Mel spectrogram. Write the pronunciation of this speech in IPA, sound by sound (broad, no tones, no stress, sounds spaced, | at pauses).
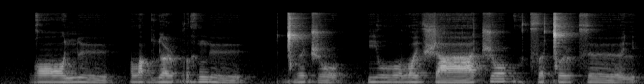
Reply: ɡ ɔː ɲ yː | lˠ ɐ ɡ ʎ ɔ ɭ b r ə̤ ŋ yː | ɡ͡ǀ ʏː d͡ʒ o | j uː lˠ y lʲ ʃ aː t͡ʃ o ɠ ṳ t͡s ə ǀ u ɭ t͡s ʏː lʲ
